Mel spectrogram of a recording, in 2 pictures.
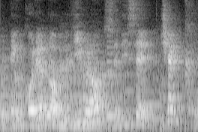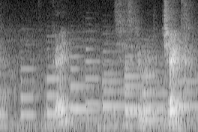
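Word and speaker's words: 책: ver un ejemplo en coreano libro se dice check Okay así se escribe check y se pronuncia check entonces e chotta es un adjetivo en coreano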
